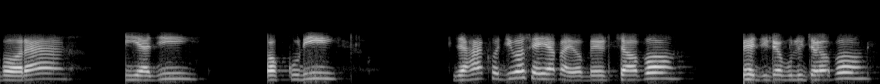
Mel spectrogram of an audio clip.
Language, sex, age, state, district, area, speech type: Odia, female, 45-60, Odisha, Angul, rural, conversation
